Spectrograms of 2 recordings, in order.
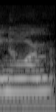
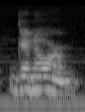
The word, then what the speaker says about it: Gnorm: I know we all say it's gnome and it should be norm, and even though there's a G, it's a silent G. Now, according to Gnorm in the film, it is pronounced gnome and Gnorm.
